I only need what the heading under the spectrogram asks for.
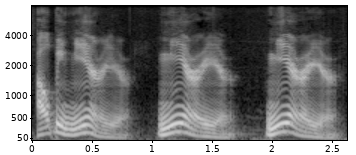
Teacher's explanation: podemos hacerlo con esta palabra here, podemos saltar la H.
